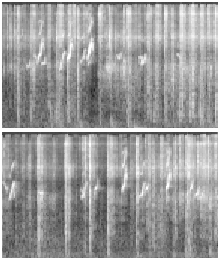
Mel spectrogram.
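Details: Chicks giving scattered high, short cheeps in small bursts, mixed with loud tapping, knocking and scratching sounds, louder in places than the calls.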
